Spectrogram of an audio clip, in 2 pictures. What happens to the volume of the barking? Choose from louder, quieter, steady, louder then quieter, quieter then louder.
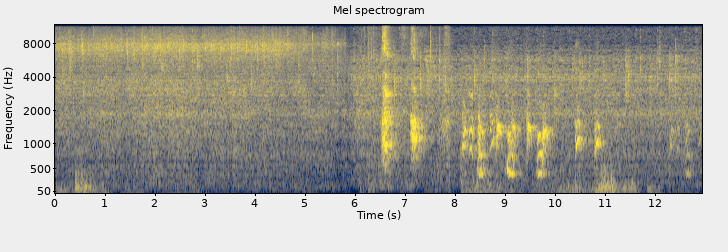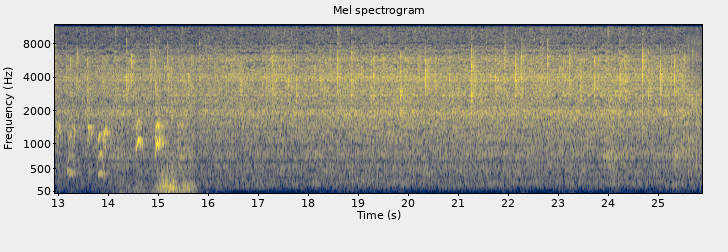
quieter then louder.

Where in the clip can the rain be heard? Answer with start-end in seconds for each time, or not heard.
0.0-25.8.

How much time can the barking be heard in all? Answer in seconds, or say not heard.
10 s.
